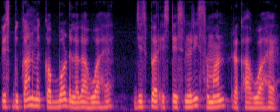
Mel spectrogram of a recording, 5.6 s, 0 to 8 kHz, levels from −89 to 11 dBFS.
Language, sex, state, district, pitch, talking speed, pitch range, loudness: Hindi, male, Jharkhand, Ranchi, 145 Hz, 150 wpm, 140-155 Hz, -17 LUFS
